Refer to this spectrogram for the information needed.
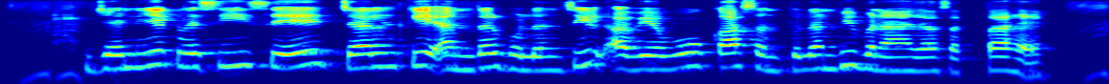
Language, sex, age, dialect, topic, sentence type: Hindi, female, 18-24, Kanauji Braj Bhasha, agriculture, statement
